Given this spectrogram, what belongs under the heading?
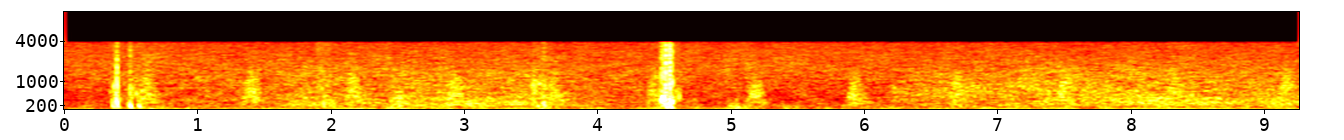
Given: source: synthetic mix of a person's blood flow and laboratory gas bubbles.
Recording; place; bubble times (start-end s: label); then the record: Doppler ultrasound of blood flow; subclavian vein
0.33-0.62 s: bubbles
1.89-2.06 s: bubbles
3.50-3.67 s: bubbles
4.44-4.63 s: bubbles
From the record:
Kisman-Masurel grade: 122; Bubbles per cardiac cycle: 1 to 2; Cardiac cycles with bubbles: 10 to 50%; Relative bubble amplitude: moderate (0.250 to 0.450); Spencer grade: 2 (many but less than half of the cardiac periods contain bubble signals, singularly or in groups); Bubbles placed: anywhere in the cardiac cycle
